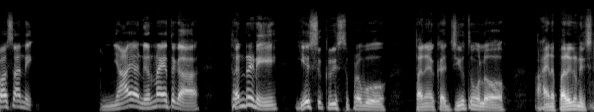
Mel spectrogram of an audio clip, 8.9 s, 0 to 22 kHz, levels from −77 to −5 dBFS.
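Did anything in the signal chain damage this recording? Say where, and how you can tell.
Yes. Speech and background swell together, about 4 dB over 1.51–2.89 s and about 7 dB over 3.47–7.56 s. This is automatic gain rising in call processing as it lifts a quiet input.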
